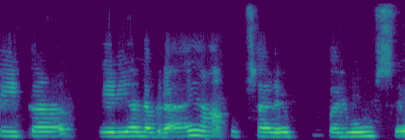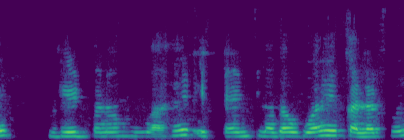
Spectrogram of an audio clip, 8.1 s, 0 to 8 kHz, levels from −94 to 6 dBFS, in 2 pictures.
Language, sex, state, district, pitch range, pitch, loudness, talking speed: Hindi, female, Bihar, Begusarai, 230-255 Hz, 235 Hz, -27 LUFS, 180 wpm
